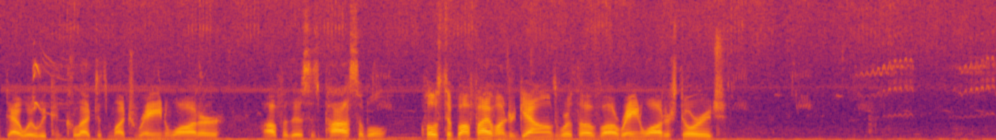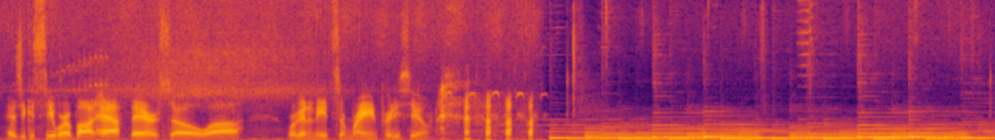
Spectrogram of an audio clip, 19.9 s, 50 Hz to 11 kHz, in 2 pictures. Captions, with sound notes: That way we can collect as much rain water off of this as possible, close to about 500 gallons worth of rain water storage. As you can see, we're about half there, so we're gonna need some rain pretty soon. (laughs) (bright gentle music)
